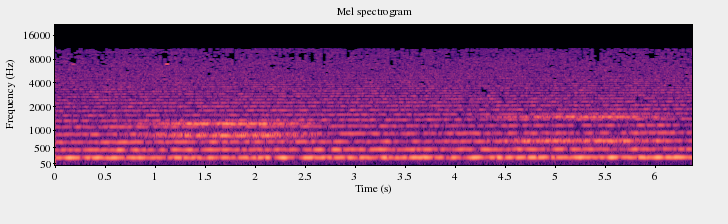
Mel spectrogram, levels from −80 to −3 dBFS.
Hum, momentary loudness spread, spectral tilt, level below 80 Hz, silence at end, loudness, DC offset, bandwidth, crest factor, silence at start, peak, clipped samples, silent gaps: none; 2 LU; -3.5 dB/octave; -60 dBFS; 0 s; -23 LUFS; under 0.1%; 11.5 kHz; 12 dB; 0 s; -10 dBFS; under 0.1%; none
